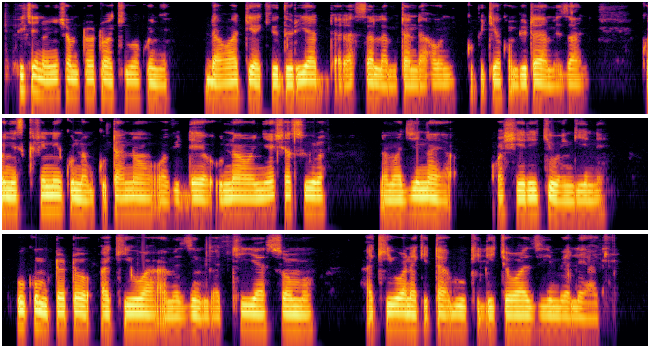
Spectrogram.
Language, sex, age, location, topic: Swahili, male, 18-24, Nairobi, education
